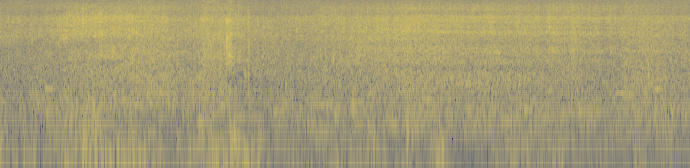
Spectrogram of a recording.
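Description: Sea waves washing and sloshing over shoreline rocks, with wind buffeting the microphone.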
